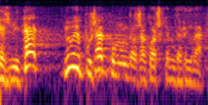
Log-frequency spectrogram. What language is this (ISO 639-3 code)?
cat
